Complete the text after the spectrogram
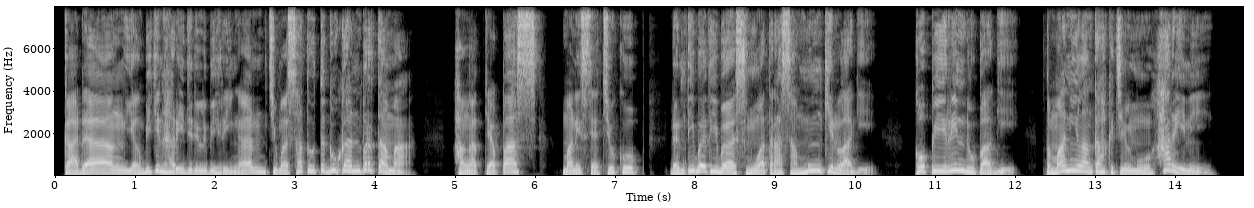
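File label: casual Indonesian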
